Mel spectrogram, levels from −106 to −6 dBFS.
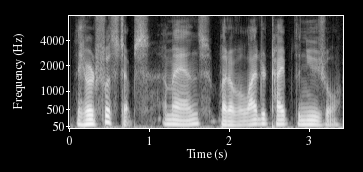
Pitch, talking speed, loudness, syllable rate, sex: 110 Hz, 195 wpm, -18 LUFS, 5.5 syllables/s, male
